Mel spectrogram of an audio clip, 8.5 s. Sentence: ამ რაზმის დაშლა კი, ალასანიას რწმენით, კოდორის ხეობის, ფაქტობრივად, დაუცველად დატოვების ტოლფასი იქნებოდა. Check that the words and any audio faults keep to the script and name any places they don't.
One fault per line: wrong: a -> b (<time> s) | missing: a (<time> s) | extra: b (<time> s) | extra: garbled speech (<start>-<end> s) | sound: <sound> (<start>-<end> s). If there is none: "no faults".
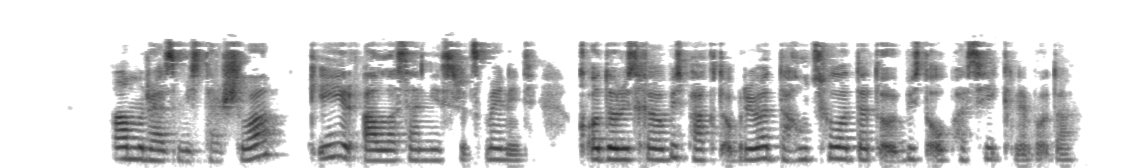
no faults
